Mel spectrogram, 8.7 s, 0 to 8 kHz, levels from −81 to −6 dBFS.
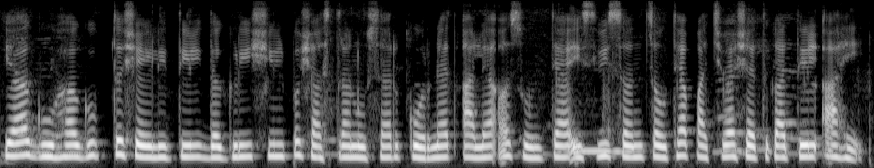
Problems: none marked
